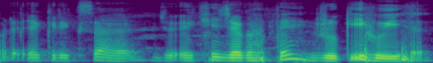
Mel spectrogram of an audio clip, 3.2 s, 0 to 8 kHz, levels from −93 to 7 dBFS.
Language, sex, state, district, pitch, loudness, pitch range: Hindi, male, Bihar, West Champaran, 130 Hz, -18 LUFS, 120-140 Hz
